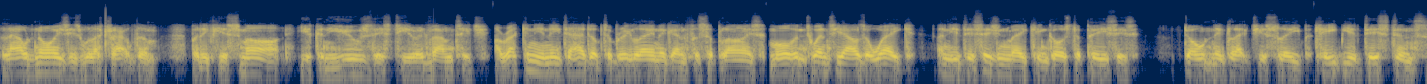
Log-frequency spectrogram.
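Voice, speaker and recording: An actor playing a blunt, sweary, paranoid survivalist mentor in a video game, with an English accent, heard through a radio filter. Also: male voice, fairly low pitch, moderate pace, no room sound. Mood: grim, instructing. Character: gruff paranoid doomsday survivalist man, bossy mentor. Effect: radio transmission filter. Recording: muffled narrow-band radio sound.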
